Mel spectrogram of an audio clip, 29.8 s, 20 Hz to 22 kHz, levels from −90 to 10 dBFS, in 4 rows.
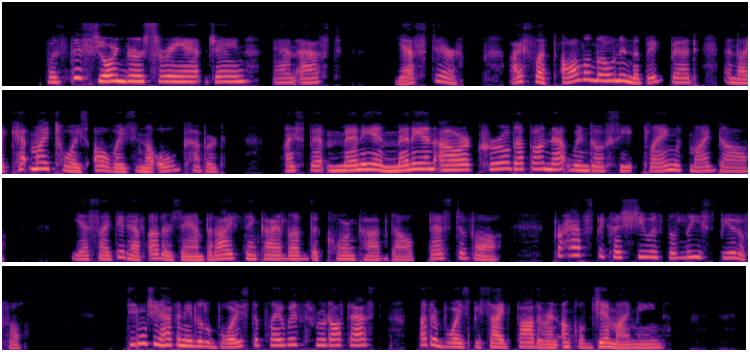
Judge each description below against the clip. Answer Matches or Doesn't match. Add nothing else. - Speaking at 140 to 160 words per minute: Doesn't match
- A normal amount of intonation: Doesn't match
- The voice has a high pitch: Matches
